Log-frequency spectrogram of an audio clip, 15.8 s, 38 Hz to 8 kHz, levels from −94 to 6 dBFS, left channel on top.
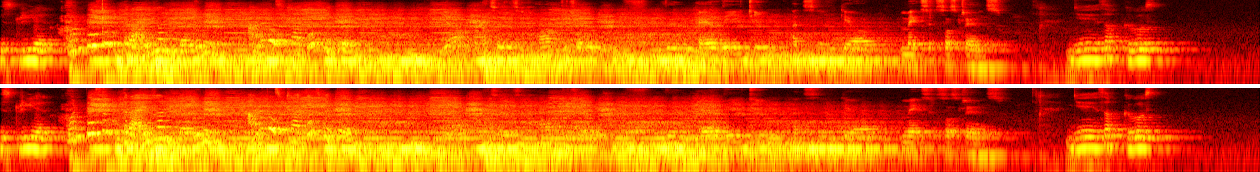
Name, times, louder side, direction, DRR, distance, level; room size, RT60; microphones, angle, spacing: voice 1, 0.0-2.8 3.1-4.5 13.3-14.5, equal, 45° right, 0.5 m, -21 dB
voice 2, 0.8-1.1 2.0-2.6 5.5-10.9 11.3-12.5, left 2 dB, 65° left, 0.4 m, -28 dB
sound 1, 1.1-11.6, equal, 20° right, 1.0 m, -20 dB
2.9 x 2.7 x 3.1 m
head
